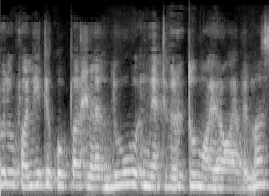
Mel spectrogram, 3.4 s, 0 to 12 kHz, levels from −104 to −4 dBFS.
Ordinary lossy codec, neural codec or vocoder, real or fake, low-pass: AAC, 32 kbps; codec, 24 kHz, 1 kbps, SNAC; fake; 10.8 kHz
